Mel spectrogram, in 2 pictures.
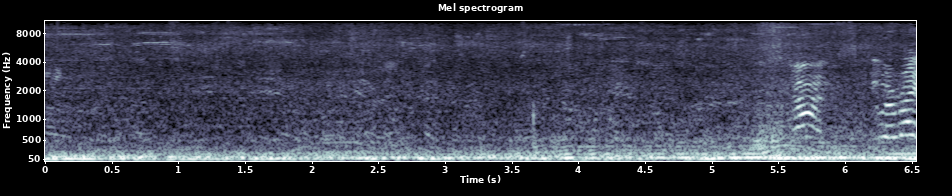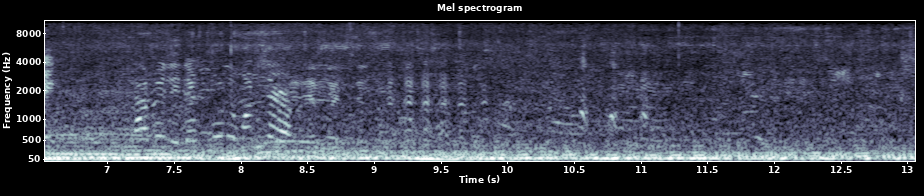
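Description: A car engine revs loudly and roars nearby.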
